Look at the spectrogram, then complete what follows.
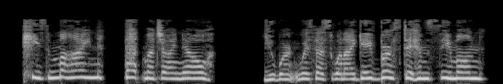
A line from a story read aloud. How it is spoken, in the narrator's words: she shouted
